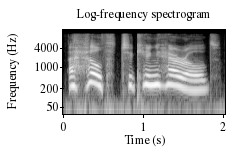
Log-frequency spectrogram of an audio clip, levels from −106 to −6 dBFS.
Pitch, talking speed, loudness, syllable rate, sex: 240 Hz, 150 wpm, -14 LUFS, 3.3 syllables/s, female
